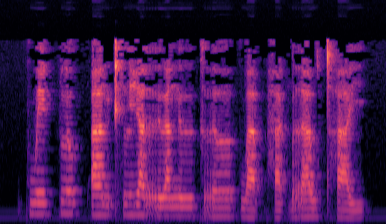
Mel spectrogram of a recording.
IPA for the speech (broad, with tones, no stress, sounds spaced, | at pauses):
k w e˦˥ k̚ p l o˥˩ k̚ ʔ a˥˩ n kʰ l i˥˩ a̯ r ɯ˦˥ a̯ n ɯː˦˥ k r ɤː˦˥ k w a˨˩ p̚ h a˨˩ k̚ r a˥˩ w tʰ a˧ j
